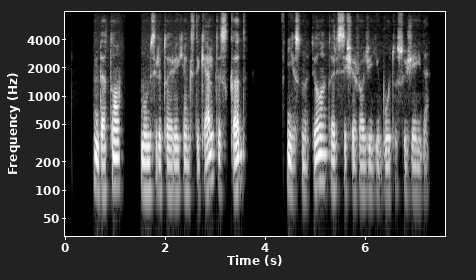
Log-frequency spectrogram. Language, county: Lithuanian, Klaipėda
